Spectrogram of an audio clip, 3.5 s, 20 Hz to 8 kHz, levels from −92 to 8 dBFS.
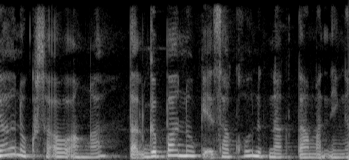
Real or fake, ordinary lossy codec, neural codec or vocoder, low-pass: real; none; none; none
